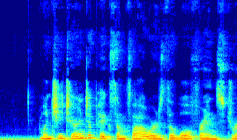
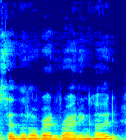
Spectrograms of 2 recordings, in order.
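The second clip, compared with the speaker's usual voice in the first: plain reading voice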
